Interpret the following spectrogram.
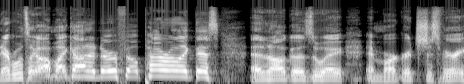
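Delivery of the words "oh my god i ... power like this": high, breathless-crowd outburst, acted; overwhelmed cry, higher than usual; awed mock scream. Host voicing everyone at an energy explosion, high mock-awed cry. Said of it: "huge explosion of energy and screaming".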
